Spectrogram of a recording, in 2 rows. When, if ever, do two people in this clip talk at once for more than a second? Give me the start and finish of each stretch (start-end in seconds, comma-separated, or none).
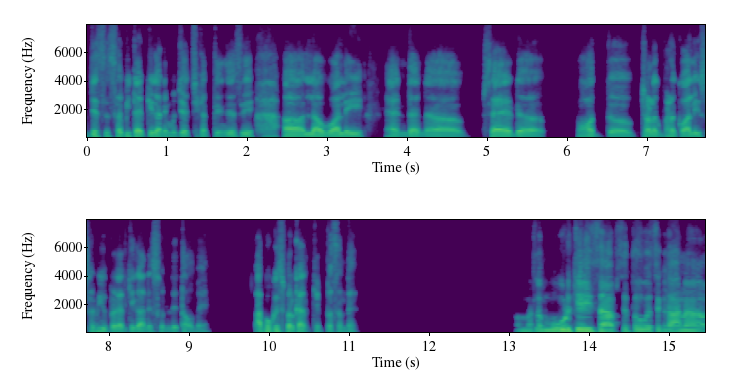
none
